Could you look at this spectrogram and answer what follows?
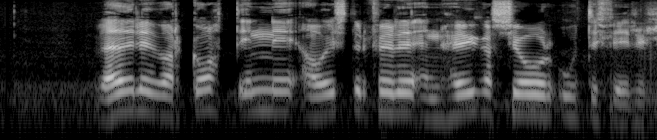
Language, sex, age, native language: Icelandic, male, 20-29, Icelandic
